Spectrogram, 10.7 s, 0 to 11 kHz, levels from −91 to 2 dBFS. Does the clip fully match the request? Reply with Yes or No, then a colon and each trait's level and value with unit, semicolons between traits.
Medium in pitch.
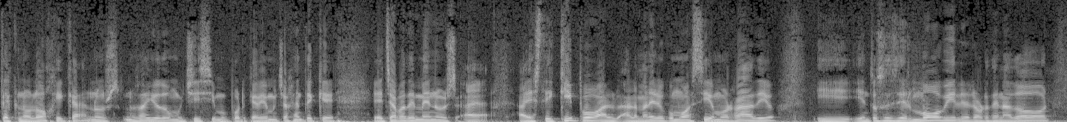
No: low, 115 Hz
